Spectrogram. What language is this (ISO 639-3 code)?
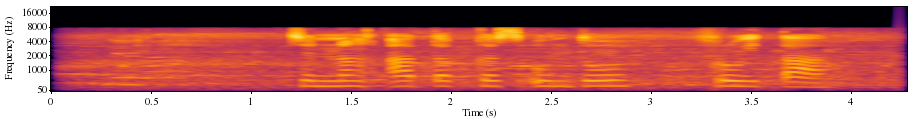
jav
